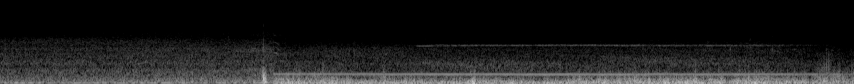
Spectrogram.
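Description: Outdoor ambience: wind buffeting the microphone over a rumble of traffic. About three seconds in there is a knock, the noise grows louder, and a steady tone sets in and holds.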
